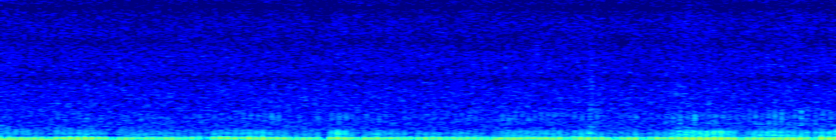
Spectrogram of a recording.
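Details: Close, rumbling purr of kitten Matsumoto snuggled against Tanka the pit bull, rising and falling with each breath in a steady rhythm.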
